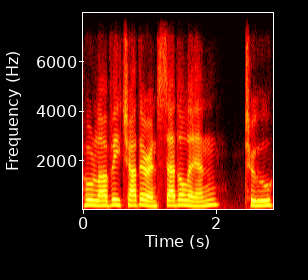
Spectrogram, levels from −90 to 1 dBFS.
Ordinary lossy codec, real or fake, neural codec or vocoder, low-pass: Opus, 32 kbps; fake; codec, 16 kHz, 0.3 kbps, FocalCodec; 7.2 kHz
